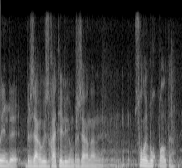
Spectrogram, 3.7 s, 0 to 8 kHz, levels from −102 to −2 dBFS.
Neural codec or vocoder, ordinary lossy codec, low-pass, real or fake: codec, 16 kHz, 8 kbps, FunCodec, trained on Chinese and English, 25 frames a second; none; 7.2 kHz; fake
